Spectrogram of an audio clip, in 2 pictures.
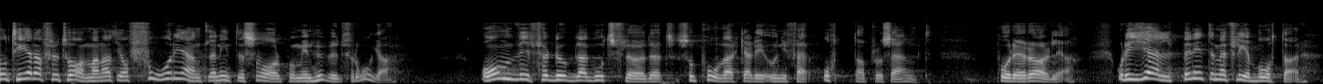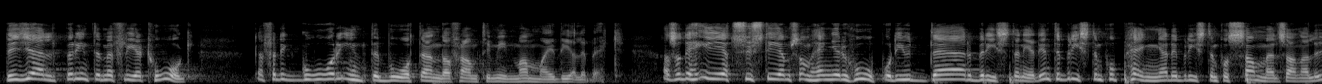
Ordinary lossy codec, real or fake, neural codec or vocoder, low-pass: none; real; none; 7.2 kHz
